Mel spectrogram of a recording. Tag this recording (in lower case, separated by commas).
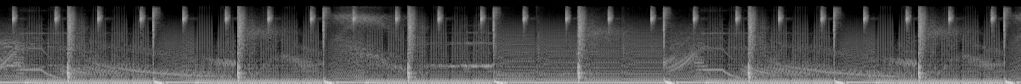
dubstep, music, electronic music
